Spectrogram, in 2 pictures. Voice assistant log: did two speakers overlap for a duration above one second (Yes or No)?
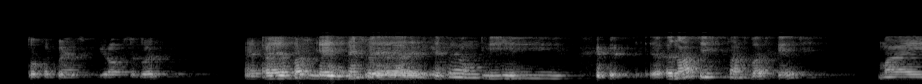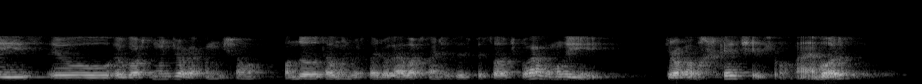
Yes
